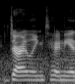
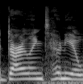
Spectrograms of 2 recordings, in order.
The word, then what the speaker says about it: Darlingtonia: I guess it's Darlingtonia is how you say it, which means pitcher plants, California pitcher plants, which are carnivorous plants.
